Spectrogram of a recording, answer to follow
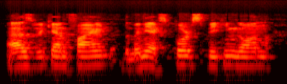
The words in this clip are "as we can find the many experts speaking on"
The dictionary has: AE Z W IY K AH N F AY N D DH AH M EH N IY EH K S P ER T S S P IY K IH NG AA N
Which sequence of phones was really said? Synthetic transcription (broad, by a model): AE Z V IY K AH N F AY N D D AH M EH N IY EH K S P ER T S S P IY K IH NG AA N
